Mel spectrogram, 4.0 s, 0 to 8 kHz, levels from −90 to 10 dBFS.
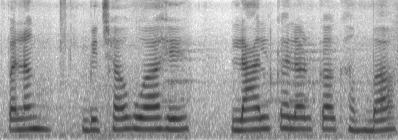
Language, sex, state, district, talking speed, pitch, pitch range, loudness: Hindi, female, Madhya Pradesh, Bhopal, 120 wpm, 235 Hz, 225-245 Hz, -17 LUFS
